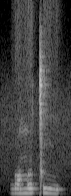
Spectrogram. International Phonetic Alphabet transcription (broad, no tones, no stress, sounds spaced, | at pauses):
ɡ ɔ m ɵ ǀ iː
